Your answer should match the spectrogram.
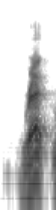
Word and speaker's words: Rhett: I can't pronounce this. Reese, and Paul Wernick, who wrote Deadpool. – That would be Rhett. – Rhett Reese.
